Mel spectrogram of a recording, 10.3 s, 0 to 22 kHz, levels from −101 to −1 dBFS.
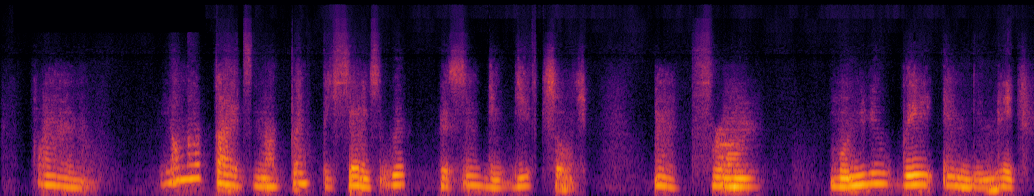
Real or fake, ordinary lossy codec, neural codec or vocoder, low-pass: fake; Opus, 16 kbps; codec, 44.1 kHz, 0.9 kbps, DAC; 19.8 kHz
